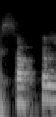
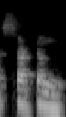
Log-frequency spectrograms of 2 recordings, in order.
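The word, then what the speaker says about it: subtle: ध्यान रखना इसमें बी साइलेंट है, ये सब्टल नहीं पढ़ते हैं, इसको क्या पढ़ते हैं? सटल, बी साइलेंट होता है।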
